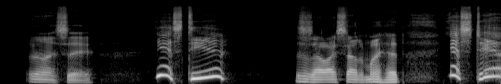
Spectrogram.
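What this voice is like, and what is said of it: Usual voice. Nothing is said of it.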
